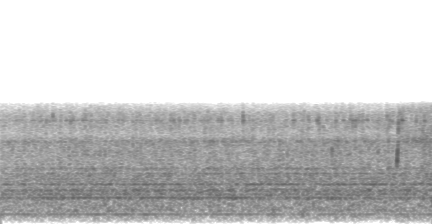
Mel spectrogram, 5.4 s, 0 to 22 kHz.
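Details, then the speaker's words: Aquaticlife Internal Mini Skimmer 115 after quiet mod (holes in collection cup cap covered with scotch tape, which stopped the inlet gurgling): soft steady hiss and gentle water noise with a faint low hum, no gurgling; normal quiet running. "right I wouldn't say it's a hundred percent quiet because if you listen carefully you can hear a little bit of home but that's required and you really don't notice it after a while so particularly if you're not right up against it"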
